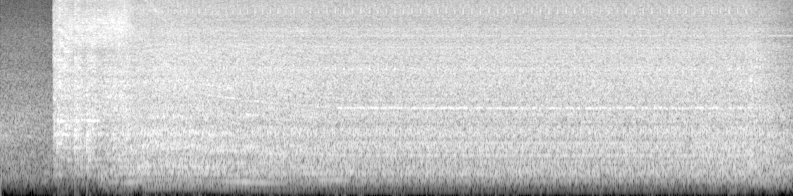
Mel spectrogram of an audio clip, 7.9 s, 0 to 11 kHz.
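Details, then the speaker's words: 2008 Hyundai Santa Fe after a timing belt replacement, engine catches quickly after a brief crank and settles into a smooth, steady idle with no knocks or ticks; runs normally. "Okay, as you can hear, it does run and it runs good."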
